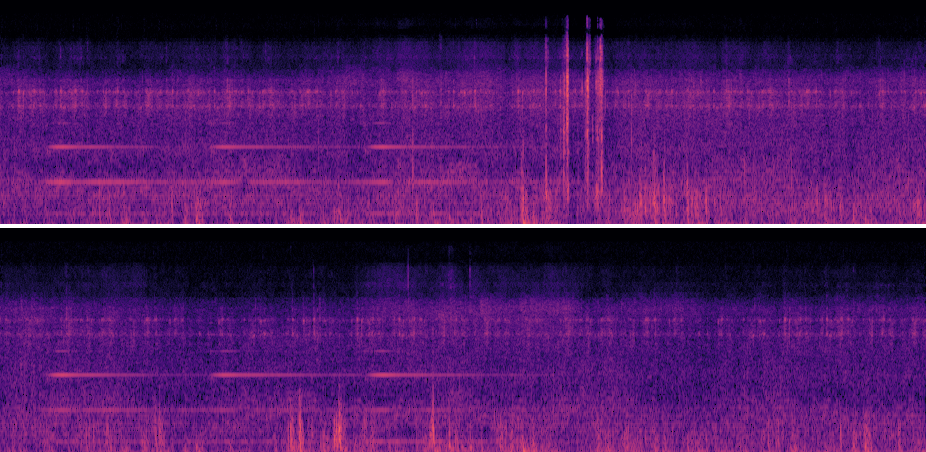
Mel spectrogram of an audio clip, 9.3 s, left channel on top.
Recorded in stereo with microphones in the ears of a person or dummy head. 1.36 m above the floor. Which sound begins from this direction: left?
A bell, at 0.4 s.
